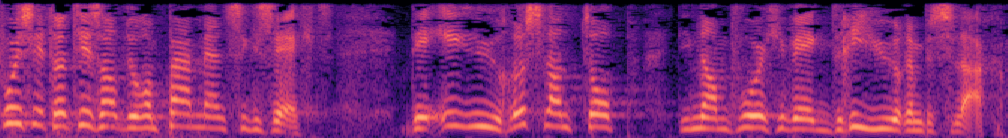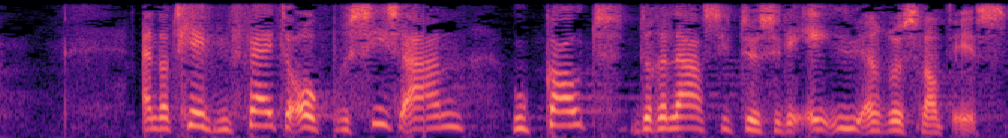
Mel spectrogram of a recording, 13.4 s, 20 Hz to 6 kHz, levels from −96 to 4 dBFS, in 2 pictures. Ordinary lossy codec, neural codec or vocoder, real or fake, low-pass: none; none; real; 5.4 kHz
